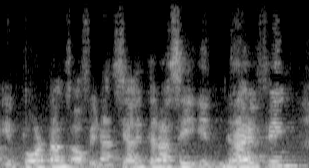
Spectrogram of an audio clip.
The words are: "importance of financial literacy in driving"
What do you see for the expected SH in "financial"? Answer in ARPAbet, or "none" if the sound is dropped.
S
